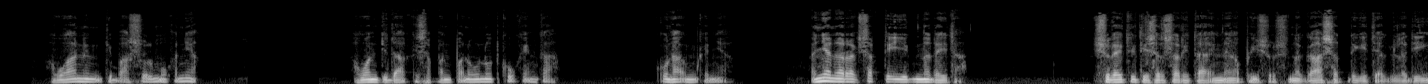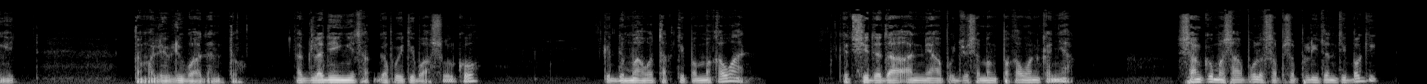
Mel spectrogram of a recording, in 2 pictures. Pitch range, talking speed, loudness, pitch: 80-110 Hz, 120 wpm, -21 LUFS, 95 Hz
